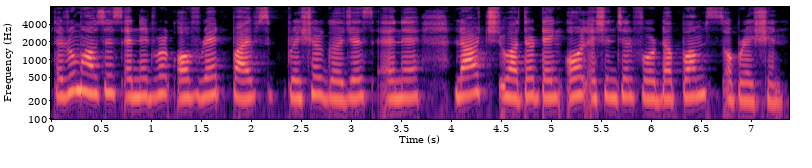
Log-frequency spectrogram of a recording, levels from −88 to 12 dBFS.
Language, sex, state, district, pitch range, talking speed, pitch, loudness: English, female, Arunachal Pradesh, Longding, 225-245 Hz, 180 wpm, 235 Hz, -18 LUFS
